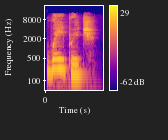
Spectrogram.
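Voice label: "weighbridge", British English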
